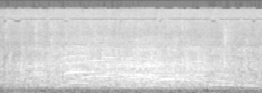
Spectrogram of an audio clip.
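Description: Crowd at a BJP political rally in Diamond Harbour, West Bengal, applauds in a faint, distant wash of clapping that swells midway and tapers slightly, with no individual claps standing out.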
